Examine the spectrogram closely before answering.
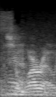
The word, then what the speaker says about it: Saguaro: i think it was saguaro yeah good pronunciation it looks like saguaro okay but it's a silent game our little binky was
